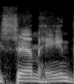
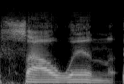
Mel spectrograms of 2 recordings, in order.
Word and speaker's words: Samhain: That's not how you pronounce the name of the band. It's actually Samhain. It's not Sam Hain. Even the band, even Glenn Danzig, he pronounces the name of his band wrong. It's actually Samhain, okay? It's the sow, like a cow, and then in, like you're going in a door, okay?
